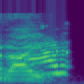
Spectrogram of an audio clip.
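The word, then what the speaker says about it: ripe: রিপ না, শব্দটার উচ্চারণ হবে রাইপ।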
